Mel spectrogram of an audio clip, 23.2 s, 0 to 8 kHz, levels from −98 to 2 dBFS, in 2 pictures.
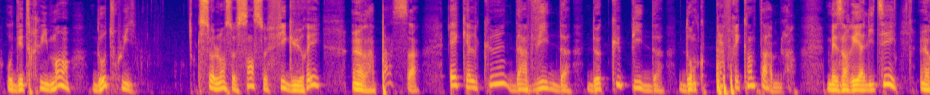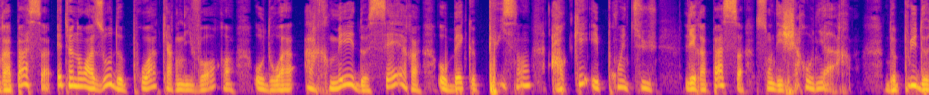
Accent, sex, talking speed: French, male, 120 wpm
